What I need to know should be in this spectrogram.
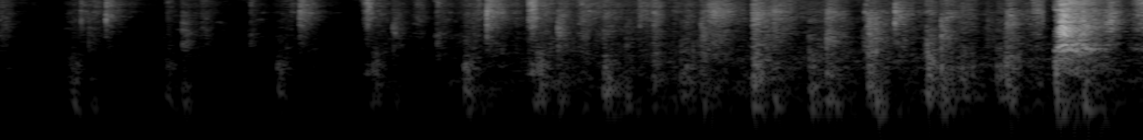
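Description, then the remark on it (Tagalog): Heavy, rapid panting, rhythmic breaths starting slow and spaced, then quickening and growing louder and more ragged, from someone winded after jumping rope out back. No talking. “Bakit hinihingal ka?”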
